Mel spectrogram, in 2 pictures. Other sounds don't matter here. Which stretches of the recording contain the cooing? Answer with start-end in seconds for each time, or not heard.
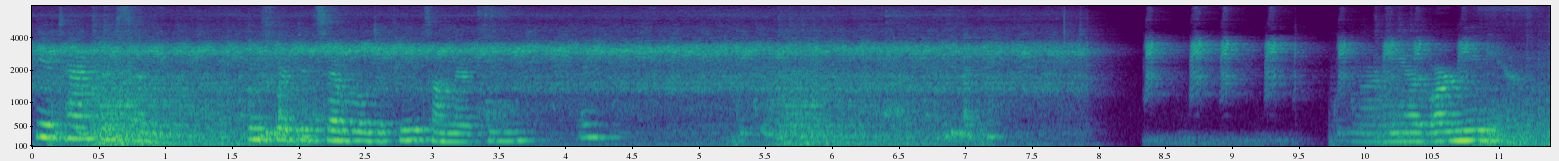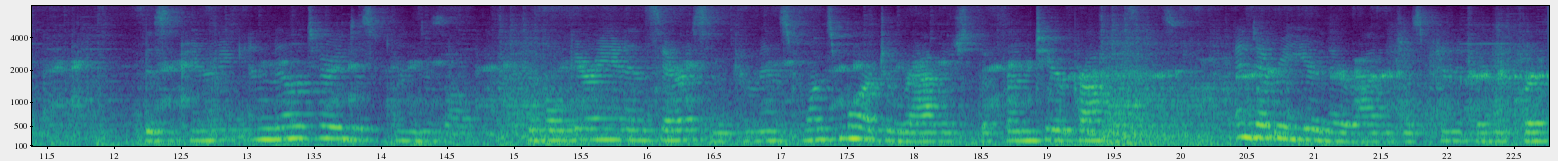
0.1-2.1, 5.2-7.2, 9.7-11.7, 14.6-16.2, 19.1-20.9.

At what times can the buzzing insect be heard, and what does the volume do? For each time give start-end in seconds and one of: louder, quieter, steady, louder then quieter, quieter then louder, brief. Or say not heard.
not heard.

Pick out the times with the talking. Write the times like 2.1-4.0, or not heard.
0.0-4.3, 9.9-11.2, 12.2-22.7.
